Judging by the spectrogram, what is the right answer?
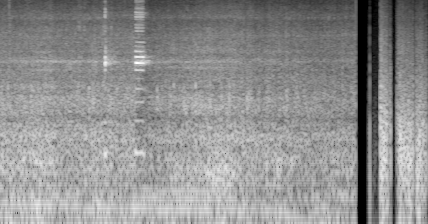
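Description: KTM Duke motorcycle's single-cylinder engine running steadily under way, with wind and road noise. A vehicle horn sounds briefly twice, about a second and a half in, and the sound cuts out for about half a second near the end.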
